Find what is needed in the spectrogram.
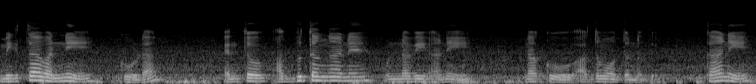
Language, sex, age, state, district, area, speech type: Telugu, male, 18-30, Andhra Pradesh, Visakhapatnam, urban, spontaneous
